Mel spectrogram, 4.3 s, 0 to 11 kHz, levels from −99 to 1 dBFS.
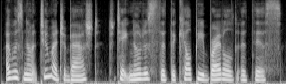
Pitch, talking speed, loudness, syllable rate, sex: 200 Hz, 210 wpm, -17 LUFS, 5.3 syllables/s, female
